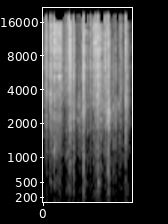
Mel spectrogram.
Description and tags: Silverware in hands - rattling, moving, and shuffling.
Clatter, Shuffle, Cutlery, Rattle, Shake, Shudder, Sort, Silverware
